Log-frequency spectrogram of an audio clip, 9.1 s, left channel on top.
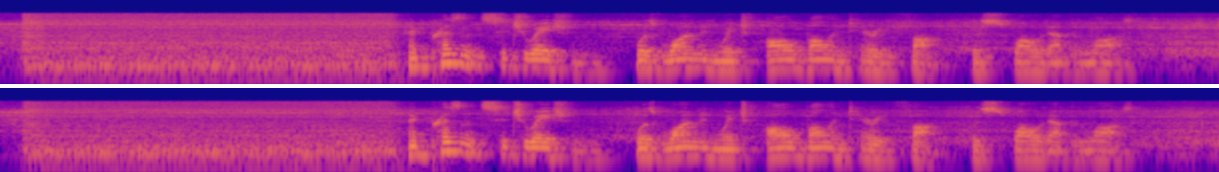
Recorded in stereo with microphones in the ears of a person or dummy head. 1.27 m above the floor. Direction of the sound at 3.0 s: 5° right (ahead or behind).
